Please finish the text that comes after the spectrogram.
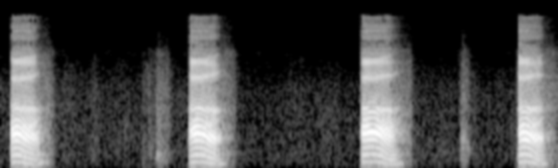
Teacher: Makhraj huruf ini berada di pangkal tenggorokan kita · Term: hamzah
